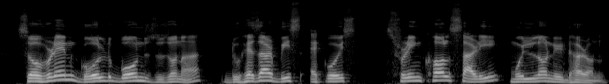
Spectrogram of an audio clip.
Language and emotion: Assamese, neutral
